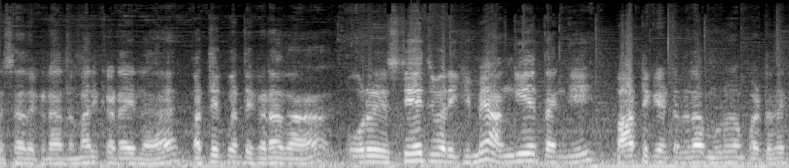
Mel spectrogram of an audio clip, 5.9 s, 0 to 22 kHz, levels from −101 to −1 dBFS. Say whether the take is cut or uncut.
cut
